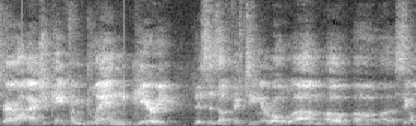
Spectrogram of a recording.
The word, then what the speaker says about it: Garioch: Glengarry, because first of all, no one can pronounce it, because it's spelled Garioch, so it's Garioch, or Girach, or whatever, but it's Geary.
